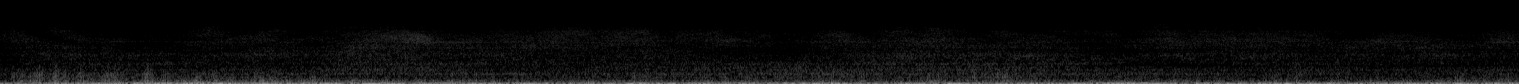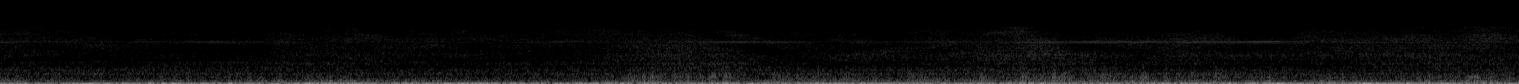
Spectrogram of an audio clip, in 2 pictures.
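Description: Distant, steady low rumble of Starship SN15's single Raptor methane-oxygen rocket engine firing high overhead while the vehicle holds its hover. A faint steady high tone runs along with it through the second half.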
